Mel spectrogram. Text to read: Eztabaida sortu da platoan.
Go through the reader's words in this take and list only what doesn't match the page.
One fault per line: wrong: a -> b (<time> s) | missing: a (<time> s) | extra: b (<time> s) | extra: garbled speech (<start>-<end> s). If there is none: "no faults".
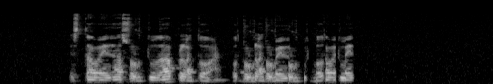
extra: garbled speech (2.3-3.5 s)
